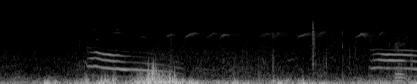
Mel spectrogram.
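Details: Stray cats squaring off in a park during a spring fight, Tetra battling while Karin and Shiro look on: drawn-out harmonic yowls falling in pitch, two bouts, with a person's Japanese voice urging them not to fight.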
